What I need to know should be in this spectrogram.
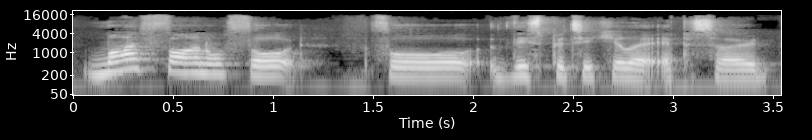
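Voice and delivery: usual speaking voice

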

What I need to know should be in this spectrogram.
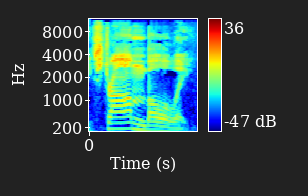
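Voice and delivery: Stromboli as STROM-bo-lee, drawn out; first-syllable stress. Shown as a demonstration. Teaching Flavio to say Stromboli, stress on STROM. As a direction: say Stromboli slowly, leaning on STROM. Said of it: "The stress is on the first syllable".

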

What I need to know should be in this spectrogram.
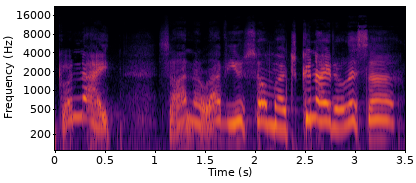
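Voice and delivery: high, sweet mom voice. Acted. Mom tucking her kids in at bedtime, high and tender. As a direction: coo it up high like a tender mother. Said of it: "And his mom said".

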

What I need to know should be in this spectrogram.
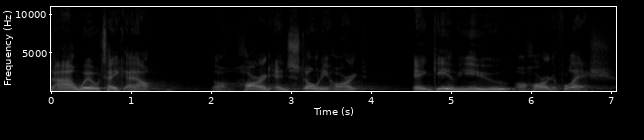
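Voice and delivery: drawn-out, weighty proclamation; slow, majestic reading of God's promise; slow solemn quote. Acted. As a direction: let each word land slowly. Quoting God's promise slowly.

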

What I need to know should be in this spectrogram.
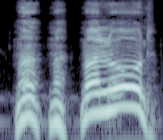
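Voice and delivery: hesitant, eager underling; nervous stammer. A narrator's reading. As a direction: stammer nervously before getting the title out. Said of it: "cleared his throat and smiled weakly".

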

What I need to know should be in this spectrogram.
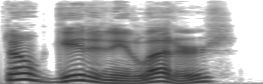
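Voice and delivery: put-on a touch of boyish scorn; contemptuous. A narrator's reading. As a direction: dismiss it with contempt. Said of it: "he said contemptuously".

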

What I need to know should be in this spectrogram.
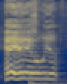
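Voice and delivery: high, loud overlapping heys; eager calling out. Acted. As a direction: clamour for his attention. Townspeople all offering their papers.

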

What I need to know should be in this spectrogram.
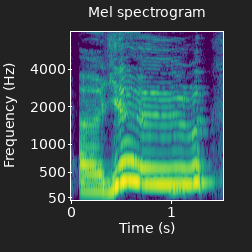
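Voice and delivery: high, drawn-out "you"; hammed-up exasperated outburst; mock exasperation. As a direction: stretch the last word into a comic curse. Retold exasperated curse at cinema staff.

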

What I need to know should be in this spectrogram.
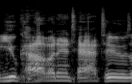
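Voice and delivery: a lightly voiced sassy nurse. The nurse eyeing the tattoos, sassy and loud. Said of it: "She's like".

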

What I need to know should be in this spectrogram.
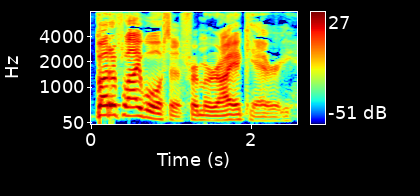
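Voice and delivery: deadpan commercial sign-off; ad tagline. Acted. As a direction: close the ad like a slogan.

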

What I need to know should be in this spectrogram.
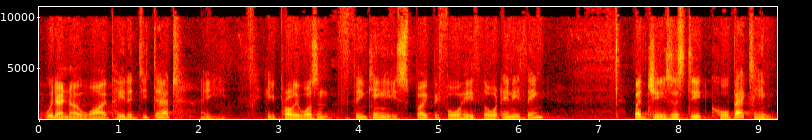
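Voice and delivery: ordinary delivery

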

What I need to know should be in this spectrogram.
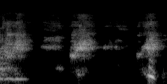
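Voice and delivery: scared whisper to keep calm. Retold or imitated. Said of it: "I'm like".

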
